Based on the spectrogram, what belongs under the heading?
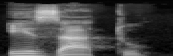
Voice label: "exato", Portuguese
